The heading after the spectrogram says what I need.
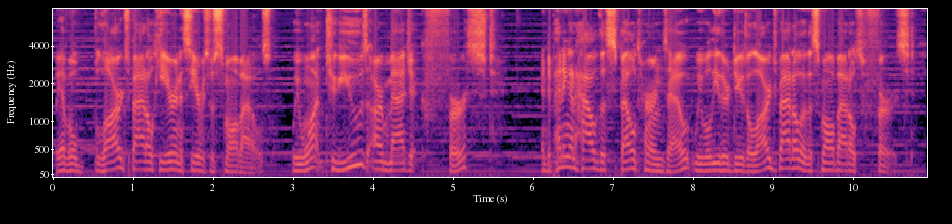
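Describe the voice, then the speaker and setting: Male host for strategy game narration and commentary, mid pitch, faint music underneath. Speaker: host of a gameplay series. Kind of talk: gaming commentary with scripted lore narration.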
